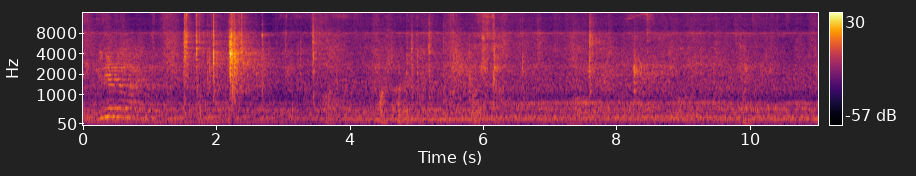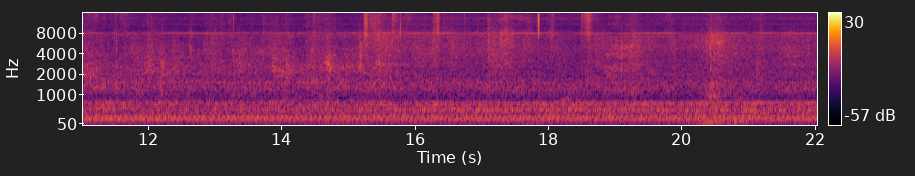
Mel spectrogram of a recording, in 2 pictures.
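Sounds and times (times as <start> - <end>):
machinery humming: 15.8 - 22.0.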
